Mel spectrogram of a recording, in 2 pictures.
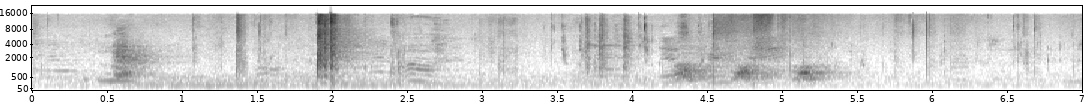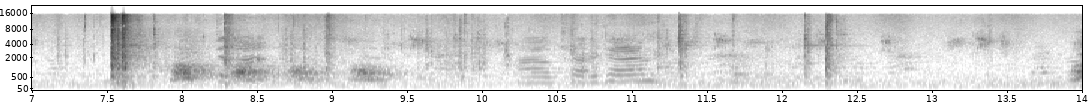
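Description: Two sharp clacks of a stunt scooter's deck and wheels slapping down on tarmac as bar whips are attempted, one about two seconds in and a louder one past seven seconds, with a boy's voice talking in between.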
